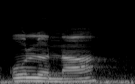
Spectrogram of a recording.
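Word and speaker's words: قُلْنَا: And when you put a na, the grammar waw is not pronounced. The grammar becomes qulna, we said, and we is Allah subhanahu wa ta'ala.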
